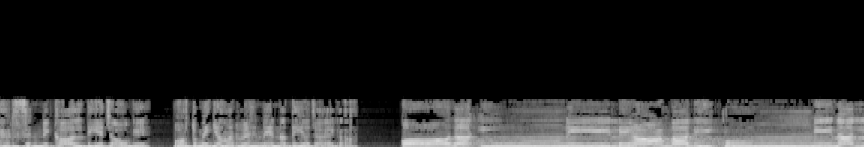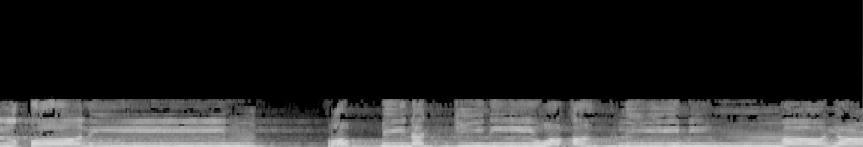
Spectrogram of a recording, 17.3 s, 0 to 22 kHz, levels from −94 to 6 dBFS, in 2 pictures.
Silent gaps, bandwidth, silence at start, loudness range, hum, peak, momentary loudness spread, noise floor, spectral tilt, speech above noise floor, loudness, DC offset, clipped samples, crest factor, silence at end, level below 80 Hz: none; 7.4 kHz; 0 s; 3 LU; none; -2 dBFS; 6 LU; -41 dBFS; -5 dB/octave; 27 dB; -15 LUFS; under 0.1%; under 0.1%; 12 dB; 0 s; -40 dBFS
